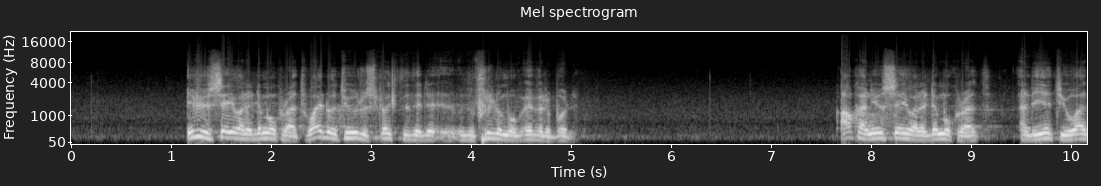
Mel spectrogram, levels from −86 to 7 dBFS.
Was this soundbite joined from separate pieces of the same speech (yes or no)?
no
